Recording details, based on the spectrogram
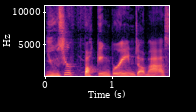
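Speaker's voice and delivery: heated, furious, fired-up angry voice. Venting about a Traitors contestant, heated anger. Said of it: "so heated".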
